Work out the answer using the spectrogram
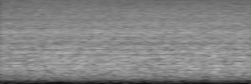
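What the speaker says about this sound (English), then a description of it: "Gonna blow dry with diffuser on my latest T.K.S blow dryer" A T.K.S blow dryer fitted with a diffuser, running as a loud, steady airy roar held close and unbroken throughout.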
